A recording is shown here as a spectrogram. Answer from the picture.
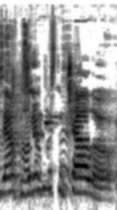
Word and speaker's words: Zambia Kuchalo: Zambia Kuchalo is how you say it. Zambia Kuchalo means to the world.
